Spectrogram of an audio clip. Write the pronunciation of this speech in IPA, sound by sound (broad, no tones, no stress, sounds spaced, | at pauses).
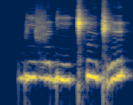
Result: b i v ʏ ɠ i ǁʰ ũ ɡ͡ǁ ʏ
